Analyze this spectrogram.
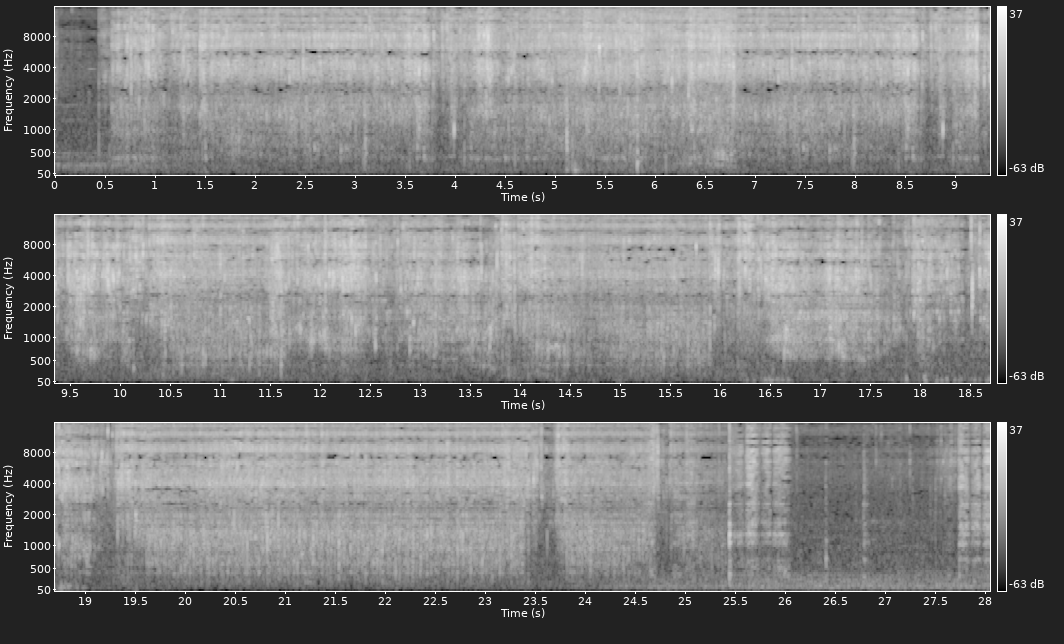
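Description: Running water pouring over chunks of lamb in a plastic colander and splashing onto stone paving as the meat is rinsed, a steady rush that stops near the end.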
